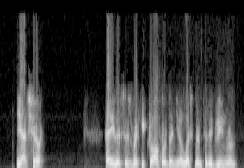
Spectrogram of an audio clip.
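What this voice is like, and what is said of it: Speaks with a noticeable accent. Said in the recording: “I really dig your accent.”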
